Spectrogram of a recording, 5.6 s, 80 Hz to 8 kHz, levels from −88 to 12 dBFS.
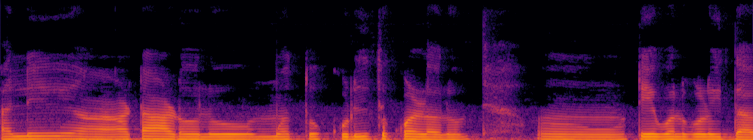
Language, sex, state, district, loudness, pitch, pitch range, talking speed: Kannada, female, Karnataka, Bidar, -18 LUFS, 145 Hz, 145-150 Hz, 95 wpm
